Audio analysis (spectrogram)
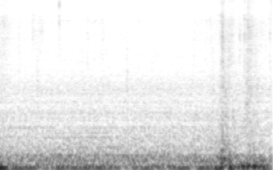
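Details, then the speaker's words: Honda Mobilio on asphalt, crossing a bridge joint. A steady road rumble with one dull thump is heard, with no rattling or clunking. The suspension is quiet. "Sudah gak ada suara gembelatak kita cari jalan yang keriting lagi nih"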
